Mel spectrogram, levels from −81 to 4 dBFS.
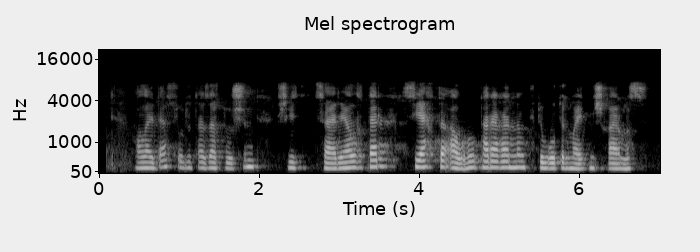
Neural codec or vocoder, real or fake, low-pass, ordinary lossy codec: codec, 16 kHz, 4 kbps, FunCodec, trained on LibriTTS, 50 frames a second; fake; none; none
